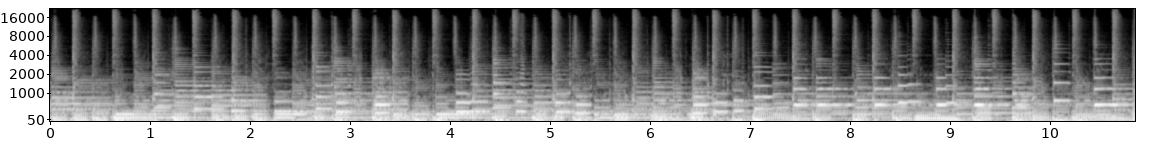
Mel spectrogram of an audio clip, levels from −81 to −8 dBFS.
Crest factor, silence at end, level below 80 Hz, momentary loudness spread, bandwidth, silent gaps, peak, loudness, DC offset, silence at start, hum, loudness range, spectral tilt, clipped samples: 10 dB; 0 s; -18 dBFS; 3 LU; over 20 kHz; none; 0 dBFS; -12 LUFS; under 0.1%; 0 s; none; 1 LU; -7 dB/octave; 0.3%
